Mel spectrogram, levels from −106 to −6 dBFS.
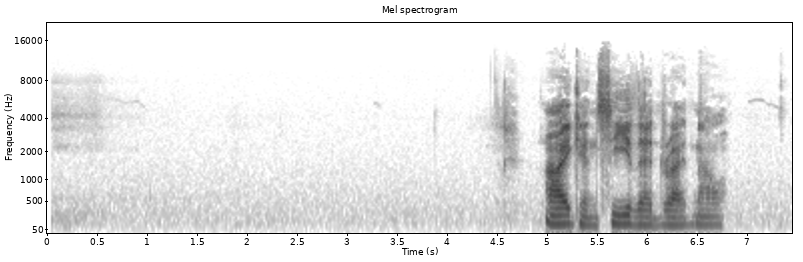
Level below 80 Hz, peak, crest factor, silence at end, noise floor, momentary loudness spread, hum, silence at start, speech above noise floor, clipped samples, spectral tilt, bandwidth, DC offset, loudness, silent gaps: -78 dBFS; -14 dBFS; 26 dB; 0.7 s; -80 dBFS; 23 LU; none; 4.55 s; 45 dB; under 0.1%; -2.5 dB/octave; 14 kHz; under 0.1%; -33 LUFS; none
